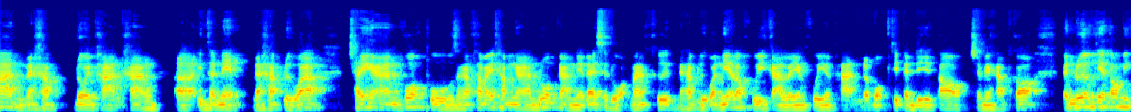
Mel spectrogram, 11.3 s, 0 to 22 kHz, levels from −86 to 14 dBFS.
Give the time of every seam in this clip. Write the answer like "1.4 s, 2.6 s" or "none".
4.3 s

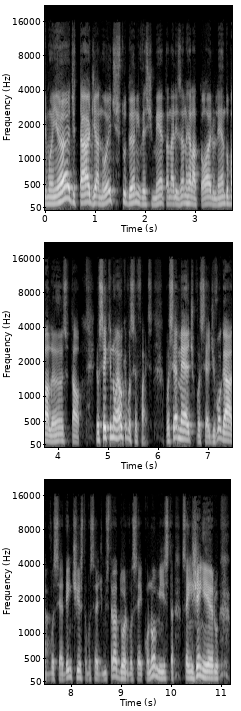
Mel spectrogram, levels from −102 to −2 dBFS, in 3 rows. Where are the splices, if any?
none

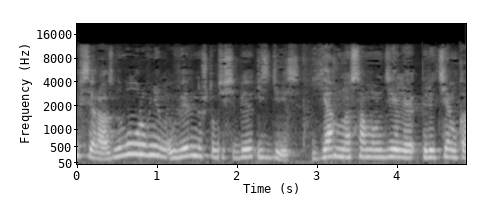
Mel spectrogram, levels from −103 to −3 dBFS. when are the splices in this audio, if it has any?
1.1 s, 1.8 s, 2.2 s, 3.2 s

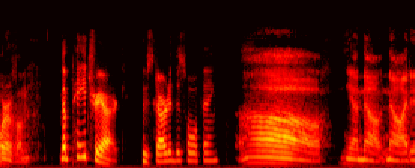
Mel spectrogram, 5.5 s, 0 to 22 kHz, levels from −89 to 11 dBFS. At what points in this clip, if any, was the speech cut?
1.9 s

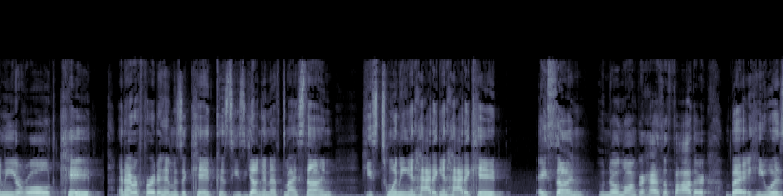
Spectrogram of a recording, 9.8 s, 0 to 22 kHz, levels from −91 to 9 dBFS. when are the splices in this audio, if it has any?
3.5 s, 5.5 s, 7.4 s

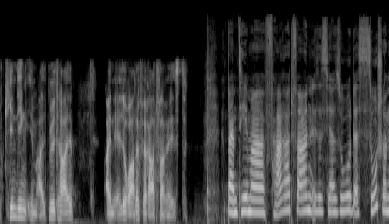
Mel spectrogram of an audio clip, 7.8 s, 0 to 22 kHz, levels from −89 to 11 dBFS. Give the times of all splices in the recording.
none

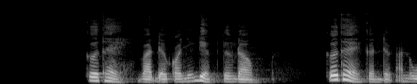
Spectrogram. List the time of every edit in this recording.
1.5 s

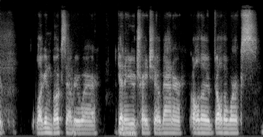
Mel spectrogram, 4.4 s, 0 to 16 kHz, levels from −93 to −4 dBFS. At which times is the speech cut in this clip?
1.8 s

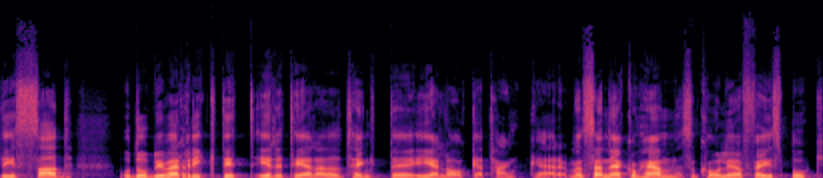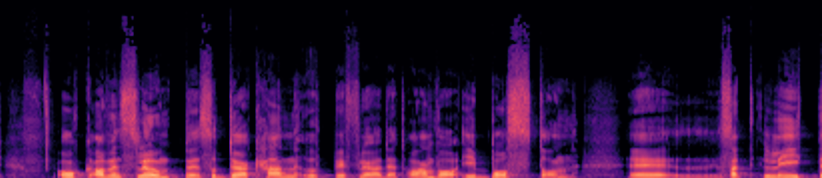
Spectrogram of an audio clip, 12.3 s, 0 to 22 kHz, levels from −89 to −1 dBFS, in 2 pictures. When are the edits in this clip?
none

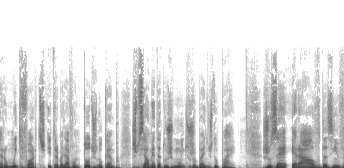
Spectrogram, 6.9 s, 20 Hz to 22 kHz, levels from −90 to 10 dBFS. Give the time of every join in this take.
3.2 s

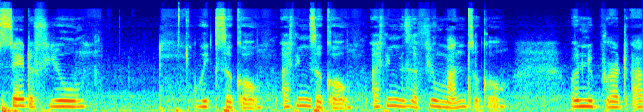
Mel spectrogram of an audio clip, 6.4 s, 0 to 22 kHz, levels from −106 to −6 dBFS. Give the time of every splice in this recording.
3.1 s

